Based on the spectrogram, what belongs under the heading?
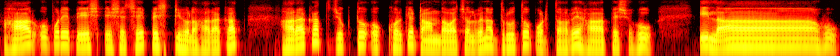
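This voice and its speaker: A man teaching an online reading lesson, patiently spelling out letters and vowel marks step by step and drawing out the recited words slowly. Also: medium pitch, dry recording, clean studio sound.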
